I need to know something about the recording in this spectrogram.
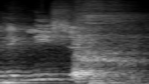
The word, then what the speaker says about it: Ignatia: Ignatia, right? which is what? It helps with breathing. What is that? What is it? How you say it? Ignitia. There it is. He had to correct me. Ignitia.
